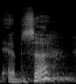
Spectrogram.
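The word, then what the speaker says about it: EBSA: In July, the subcommittee held a hearing examining the Department of Labor's Employee Benefit Security Administration, known as EPSA, pronounced EPSA, which is vital agency that protects workers hard-earned health and retirement benefits.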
